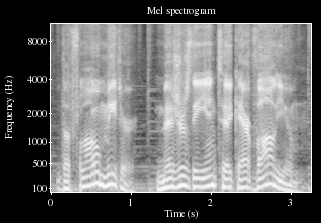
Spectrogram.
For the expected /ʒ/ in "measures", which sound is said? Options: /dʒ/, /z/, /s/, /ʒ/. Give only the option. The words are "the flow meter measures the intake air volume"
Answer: /ʒ/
